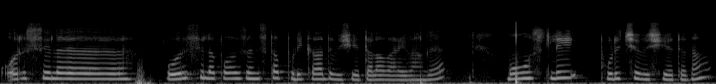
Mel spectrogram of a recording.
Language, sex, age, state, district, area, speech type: Tamil, female, 18-30, Tamil Nadu, Namakkal, rural, spontaneous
